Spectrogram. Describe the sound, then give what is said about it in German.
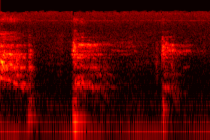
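Three short, faint coughs, unevenly spaced, over a low steady background hum. “Nehmen Sie sich ein wenig in Acht. Sie husten mir das ganze Gesicht voll Sand.”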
